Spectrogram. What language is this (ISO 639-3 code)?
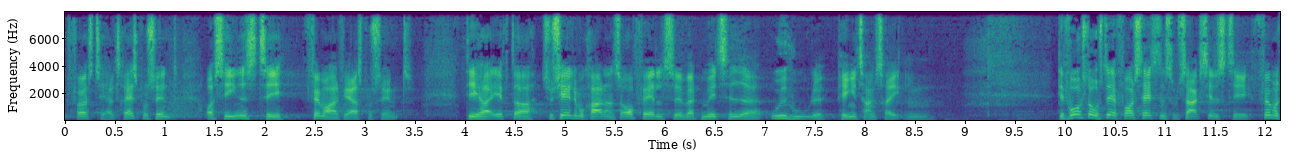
dan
